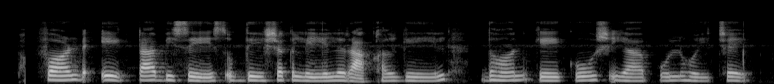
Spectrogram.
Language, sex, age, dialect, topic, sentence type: Maithili, female, 18-24, Eastern / Thethi, banking, statement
